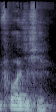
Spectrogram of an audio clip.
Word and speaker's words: Poiseuille: 원래 우리가 패닝식하고 하겐 포화지식 또는 뭐 하계 포위제 올레쉽 독일식 발음해도 되는데 포화지가 프랑스 사람이니까 하겐 포화지식으로 할게요 사람 이름 그렇게 이름상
